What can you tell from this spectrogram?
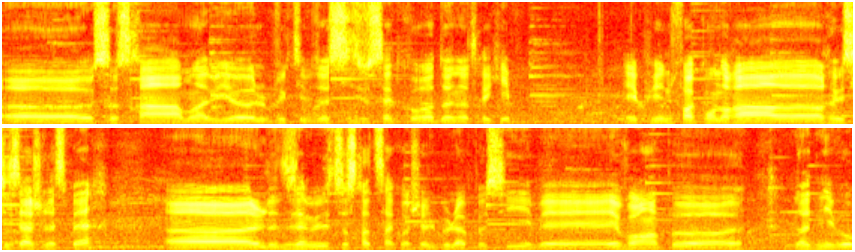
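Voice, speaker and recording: Music plays in the background as a man speaks at a fairly quick pace. His medium-pitched voice stays monotone and flat. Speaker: professional cyclist. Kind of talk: press interview. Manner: hesitant, many fillers.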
